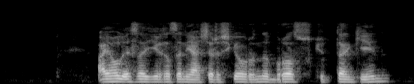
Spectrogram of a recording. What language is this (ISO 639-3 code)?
uzb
